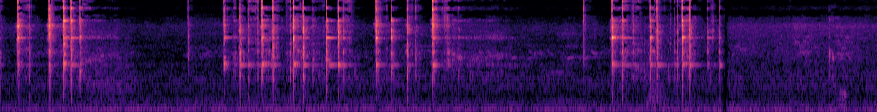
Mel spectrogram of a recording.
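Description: Metal spoon clinking against a small ceramic bowl while stirring a mayonnaise sauce, in three spells of quick clinks with short pauses between.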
